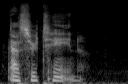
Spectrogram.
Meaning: 1. To find out definitely; to discover or establish 2. To make (someone) certain or confident about something; to inform 3. To look for something lost 4. To establish, to prove 5. To ensure or effect
- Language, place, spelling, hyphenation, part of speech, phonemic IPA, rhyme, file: English, California, ascertain, as‧cer‧tain, verb, /ˌæsɚˈteɪn/, -eɪn, En-us-ascertain.ogg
